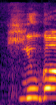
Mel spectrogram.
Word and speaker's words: hygge: Book में सबसे बड़ी बात यह है कि ह्यूगा वर्ड की प्रोनाउंसिएशन ही बड़ी बात थी भाई। जो स्पेलिंग है वो HYGGER, मुझे तो पहले पता ही नहीं था कि इसको प्रोनाउंस कैसे करते हैं। ठीक है, मुझे पता चला कि इसको ह्यूगा बोलते हैं।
